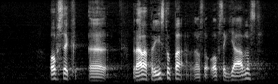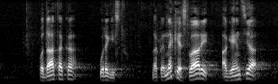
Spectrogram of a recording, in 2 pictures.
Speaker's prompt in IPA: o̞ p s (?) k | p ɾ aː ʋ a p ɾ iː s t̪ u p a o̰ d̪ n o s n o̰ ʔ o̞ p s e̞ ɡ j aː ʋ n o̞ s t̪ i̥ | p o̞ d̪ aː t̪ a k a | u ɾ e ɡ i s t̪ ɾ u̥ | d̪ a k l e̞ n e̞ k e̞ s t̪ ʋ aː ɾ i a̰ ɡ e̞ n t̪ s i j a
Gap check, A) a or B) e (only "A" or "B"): B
